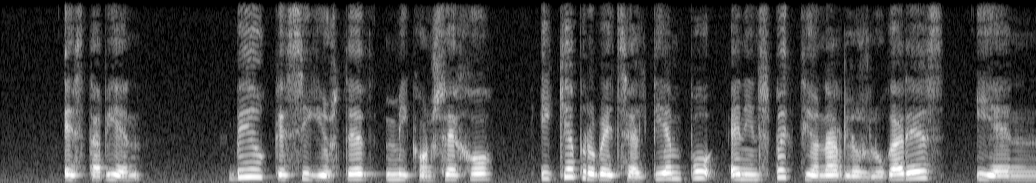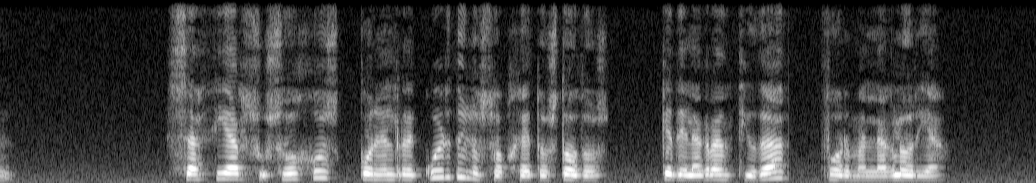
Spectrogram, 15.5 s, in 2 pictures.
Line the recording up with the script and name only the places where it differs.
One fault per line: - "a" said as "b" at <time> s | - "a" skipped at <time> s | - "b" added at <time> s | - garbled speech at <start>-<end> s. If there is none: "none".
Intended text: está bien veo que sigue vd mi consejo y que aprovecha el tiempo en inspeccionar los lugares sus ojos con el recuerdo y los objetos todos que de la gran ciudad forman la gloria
- "y en saciar" added at 7.3 s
